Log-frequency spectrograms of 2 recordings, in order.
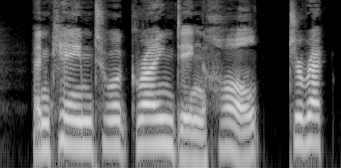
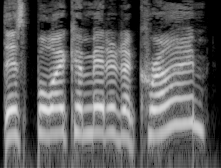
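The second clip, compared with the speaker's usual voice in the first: indignant disbelief; 9 semitones higher, 4 dB louder than usual. Acted. Mechanic indignant at police.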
